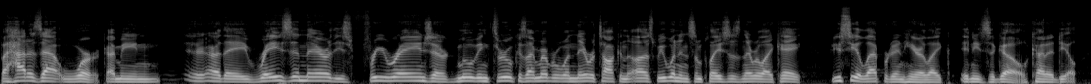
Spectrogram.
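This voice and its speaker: A man's voice: medium pitch, fairly even intonation, brisk, few pauses, a little mellow, clean tone, dry recording. An American man hosting a podcast, asking questions eagerly in loose, restarting sentences. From United States. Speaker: podcast host, hunting guide. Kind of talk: casual chat.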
